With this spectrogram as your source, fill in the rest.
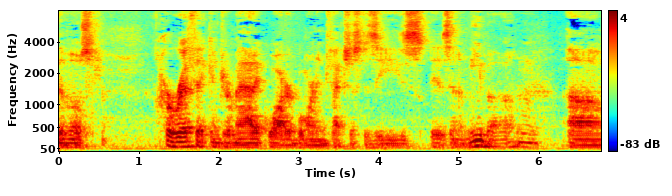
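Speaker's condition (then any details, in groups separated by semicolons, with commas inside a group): No condition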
